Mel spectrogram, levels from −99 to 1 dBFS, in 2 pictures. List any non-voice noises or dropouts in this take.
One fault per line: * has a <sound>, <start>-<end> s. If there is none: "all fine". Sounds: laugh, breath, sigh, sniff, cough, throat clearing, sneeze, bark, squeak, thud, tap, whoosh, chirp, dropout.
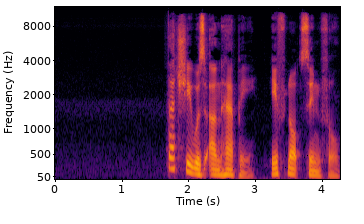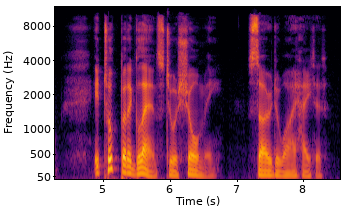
all fine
